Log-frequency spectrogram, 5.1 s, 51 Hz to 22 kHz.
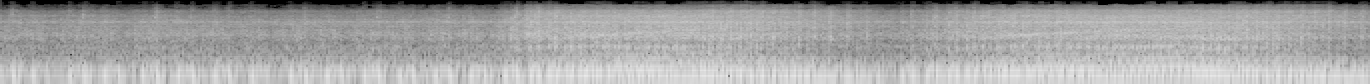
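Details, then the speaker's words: Yamaha V-Star 650 carbureted twin, still cold, after changing air jets from 22.5 to 25: two quick throttle blips rise and fall cleanly with no hesitation or bog; running well. "No hesitation. And that was going from a 22 and a half airfield jet to a 25."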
